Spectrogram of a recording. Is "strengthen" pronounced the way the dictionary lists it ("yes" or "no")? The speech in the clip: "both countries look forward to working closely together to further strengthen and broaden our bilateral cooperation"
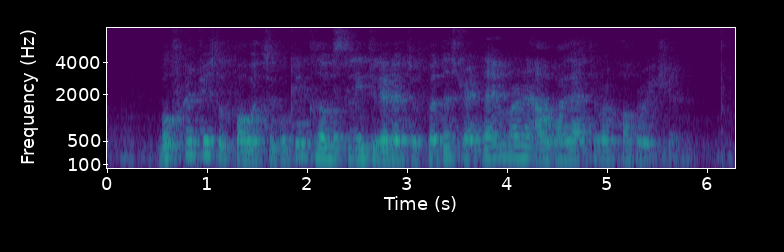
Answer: no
